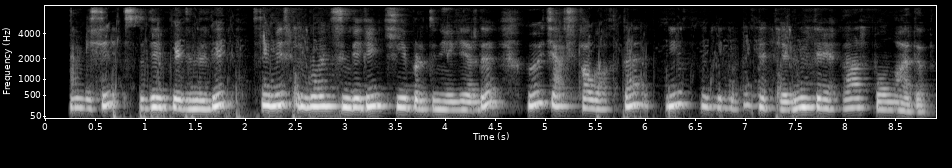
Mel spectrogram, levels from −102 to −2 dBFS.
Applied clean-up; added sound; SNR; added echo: neural mask model DeepFilterNet 3.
